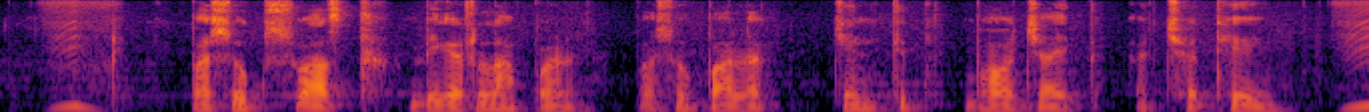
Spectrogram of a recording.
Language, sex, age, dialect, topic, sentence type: Maithili, male, 18-24, Southern/Standard, agriculture, statement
